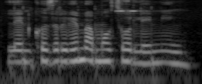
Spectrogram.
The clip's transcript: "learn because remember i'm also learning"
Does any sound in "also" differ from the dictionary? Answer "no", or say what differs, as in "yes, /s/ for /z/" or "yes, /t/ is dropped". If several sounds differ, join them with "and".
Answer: yes, /l/ is dropped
